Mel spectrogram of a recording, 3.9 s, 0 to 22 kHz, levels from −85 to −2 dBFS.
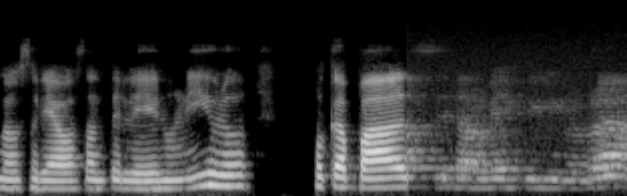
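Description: Switch to a distant microphone from 2.55 s onward: speech abruptly turns roomy and about 10 dB quieter, likely because the close microphone dropped out.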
